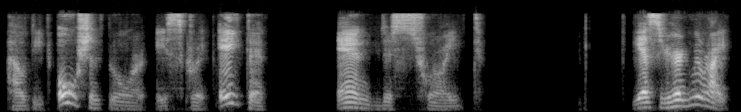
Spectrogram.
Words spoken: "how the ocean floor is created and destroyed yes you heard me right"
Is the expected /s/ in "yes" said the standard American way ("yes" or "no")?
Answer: yes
